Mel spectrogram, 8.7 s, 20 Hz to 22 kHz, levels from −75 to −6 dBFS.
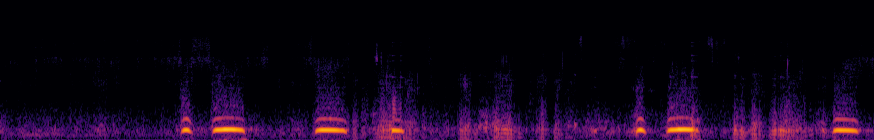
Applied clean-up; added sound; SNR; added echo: neural separator model SepFormer DNS4.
